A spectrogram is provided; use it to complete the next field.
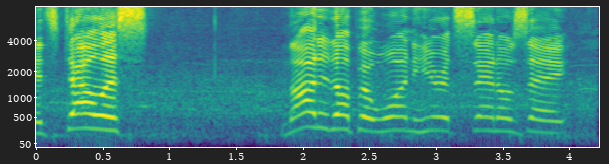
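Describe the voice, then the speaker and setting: A man's extremely high voice over noticeable background noise. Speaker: radio play-by-play soccer commentator. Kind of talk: live sports play-by-play commentary. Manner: fast, energetic.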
